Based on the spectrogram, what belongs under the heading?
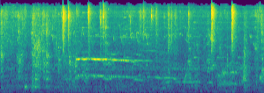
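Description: A bird call: one long drawn-out note of about two seconds, starting a little after a second in and falling slightly in pitch. Scattered sharp clicks and knocks are heard around it.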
